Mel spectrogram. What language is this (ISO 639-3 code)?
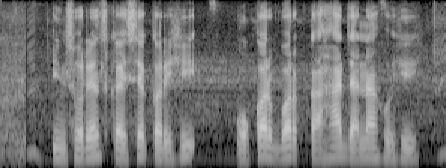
hne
